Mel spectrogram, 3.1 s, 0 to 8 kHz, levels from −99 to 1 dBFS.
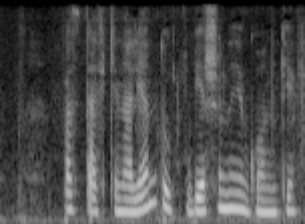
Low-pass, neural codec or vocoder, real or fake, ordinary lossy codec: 7.2 kHz; codec, 16 kHz in and 24 kHz out, 2.2 kbps, FireRedTTS-2 codec; fake; AAC, 48 kbps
